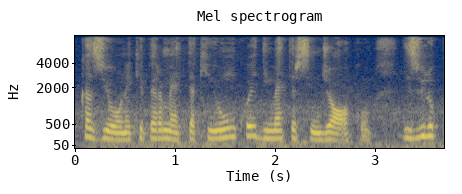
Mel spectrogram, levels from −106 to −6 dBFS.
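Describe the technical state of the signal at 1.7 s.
At 1.7 s the speech is intact, with no dropout, glitch or distortion, and it carries the normal character of a wideband call codec, with nothing above 8 kHz.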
